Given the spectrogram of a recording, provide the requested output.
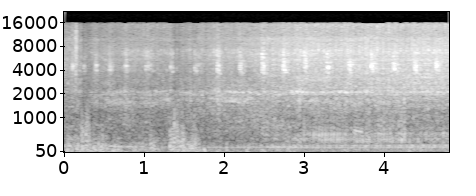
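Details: Suzuki with a misfire that persisted after the owner replaced all coils and plugs: uneven idle with a lumpy beat and light ticking. Unplugging coils singled out cylinder 3 as the low-compression cylinder.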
